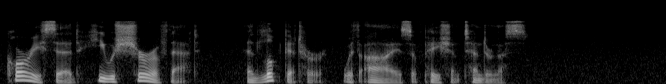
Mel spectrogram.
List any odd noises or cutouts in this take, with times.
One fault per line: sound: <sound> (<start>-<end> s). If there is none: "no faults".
no faults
